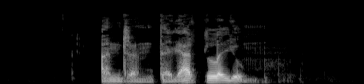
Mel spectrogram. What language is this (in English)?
Catalan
